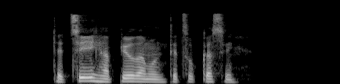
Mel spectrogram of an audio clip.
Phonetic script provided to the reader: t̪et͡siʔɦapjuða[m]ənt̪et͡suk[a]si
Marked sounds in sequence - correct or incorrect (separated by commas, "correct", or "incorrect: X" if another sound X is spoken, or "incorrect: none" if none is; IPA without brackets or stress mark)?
correct, correct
